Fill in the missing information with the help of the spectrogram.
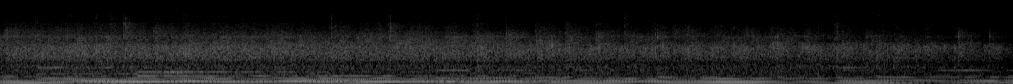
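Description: A church audience applauds for Jesus in a dense, steady wash of clapping that holds fairly loud for the full ten seconds, with low sustained keyboard tones droning underneath.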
